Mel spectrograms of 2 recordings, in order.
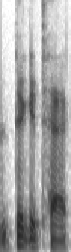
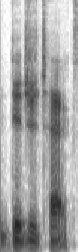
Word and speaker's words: Digitakt: about the electron digitech or dig attack i guess is how supposed to be pronounced but i would say digitech some american and it's digital so did tech i pre-ordered this and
